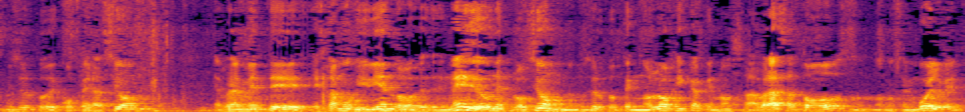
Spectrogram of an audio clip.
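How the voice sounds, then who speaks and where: At a public panel in an institute event hall, a man with a medium-pitched, darkish voice comments on a book, speaking hesitantly, repeating words and tacking on rhetorical tag questions. The lecture room is very echoey, with faint noise.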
